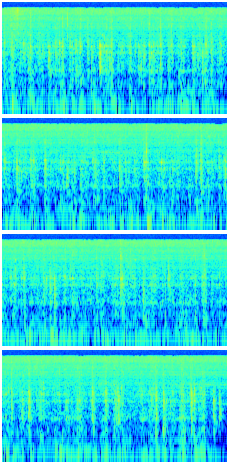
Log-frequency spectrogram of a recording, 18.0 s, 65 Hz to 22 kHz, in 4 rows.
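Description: Siemens IQ300 WM14N190 front-loading washing machine in its wash cycle: the drum turning wet laundry through the water, with splashing and sloshing over a steady low rumble from the drum drive.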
